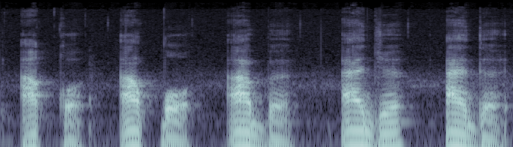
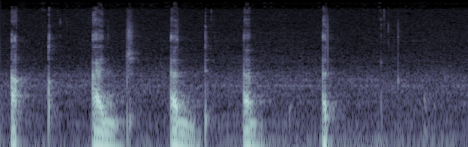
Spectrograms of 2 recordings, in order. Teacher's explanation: It is the inherent vibrating quality found in qutbu jaddin, qaf, ta, ba, jim and dal whenever they are sakina. So whenever these 5 letters have a sukoon on them, whenever they are sakina, it is impossible to avoid qalqala.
